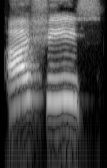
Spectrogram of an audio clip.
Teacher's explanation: पहले कि कैसे जो यह वाली तालव्य वाली श है जब हम बोलेंगे तो कैसे बोलेंगे श एक सीधी टाइप में हल्की सी निकलेगी जैसे हमने किसी का नाम लिखा जैसे हमने लिखा आ शीश तो आप सभी आशीष जैसे शब्द बोल के देखिए बोल के देखिए आशीष छोटी सी सीटी की जरूर आवाज निकलेगी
